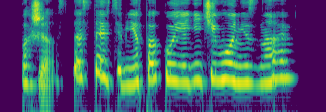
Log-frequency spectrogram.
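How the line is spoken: Tearful plea. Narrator (Russian): сквозь слезы попросила она

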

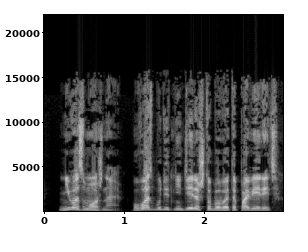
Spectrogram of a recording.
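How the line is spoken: Snorted. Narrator (Russian): хмыкнул я

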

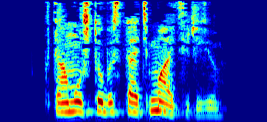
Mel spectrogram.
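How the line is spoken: Irritated woman. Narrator (Russian): раздраженно сказала она

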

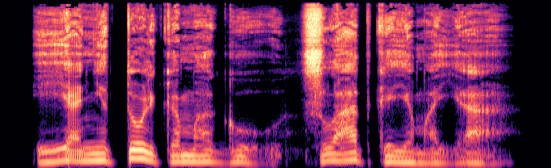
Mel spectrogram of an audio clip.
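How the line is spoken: Slow. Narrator (Russian): медленно произнес он

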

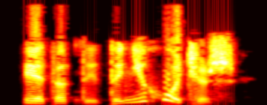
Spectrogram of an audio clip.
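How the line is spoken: Unladylike snort. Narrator (Russian): совсем не аристократично фыркнула леди Арвиши

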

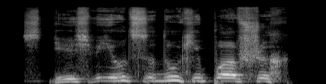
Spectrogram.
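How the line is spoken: Strained, choked voice. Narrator (Russian): сдавленным голосом ответил Андема

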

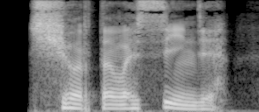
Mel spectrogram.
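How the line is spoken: Angry growl. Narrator (Russian): прорычал Неэль

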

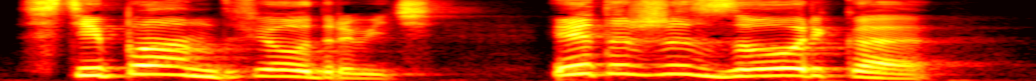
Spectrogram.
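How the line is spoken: Laughing speech. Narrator (Russian): все еще смеясь сказал он

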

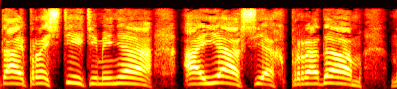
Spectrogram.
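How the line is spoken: Frightened shout. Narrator (Russian): Из страха всегда найдется дурак, который в последнюю минуту побежит и закричит

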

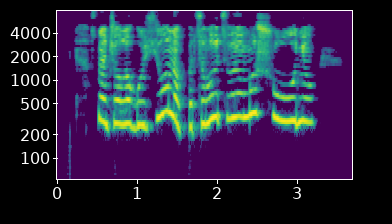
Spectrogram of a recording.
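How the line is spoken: Babbling. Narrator (Russian): пролепетал он

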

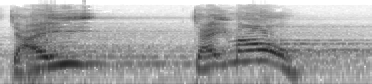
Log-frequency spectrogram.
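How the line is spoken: Hurried shout. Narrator (Vietnamese): Pháp sư A-la vội hét lên

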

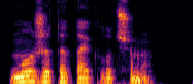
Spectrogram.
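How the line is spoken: Resigned muttering. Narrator (Russian): пробормотал он себе под нос, обреченно

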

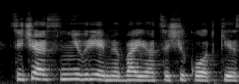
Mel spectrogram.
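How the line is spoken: Angry. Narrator (Russian): сказала я сердито

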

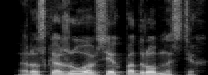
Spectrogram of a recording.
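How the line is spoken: Wry grunt. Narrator (Russian): хмыкнул я

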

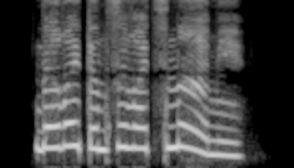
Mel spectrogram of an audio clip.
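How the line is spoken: Squeaky girls' chorus. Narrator (Russian): Хором пропищали девчонки

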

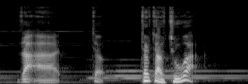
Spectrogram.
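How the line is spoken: Flustered, stammering question. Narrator (Vietnamese): Luống cuống bước vào trụ sở công an, tôi gãi đầu gãi tai ấp úng hỏi

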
